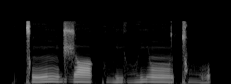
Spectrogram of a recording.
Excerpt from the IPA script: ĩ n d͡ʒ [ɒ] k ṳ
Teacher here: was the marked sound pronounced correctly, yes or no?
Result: yes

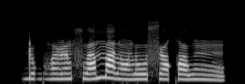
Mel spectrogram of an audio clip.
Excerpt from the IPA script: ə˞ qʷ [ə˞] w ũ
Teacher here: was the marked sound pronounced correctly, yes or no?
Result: yes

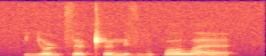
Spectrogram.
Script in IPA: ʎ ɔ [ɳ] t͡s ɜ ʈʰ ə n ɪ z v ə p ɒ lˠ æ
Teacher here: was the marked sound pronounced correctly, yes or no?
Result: yes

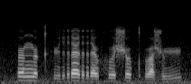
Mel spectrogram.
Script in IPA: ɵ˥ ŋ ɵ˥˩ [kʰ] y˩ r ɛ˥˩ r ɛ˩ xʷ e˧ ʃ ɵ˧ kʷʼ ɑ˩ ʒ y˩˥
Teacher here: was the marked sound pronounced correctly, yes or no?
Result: yes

